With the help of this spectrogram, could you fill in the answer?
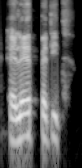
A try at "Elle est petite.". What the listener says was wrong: Exacto, très bien.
